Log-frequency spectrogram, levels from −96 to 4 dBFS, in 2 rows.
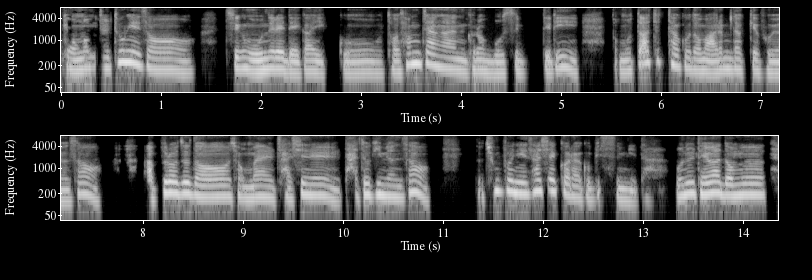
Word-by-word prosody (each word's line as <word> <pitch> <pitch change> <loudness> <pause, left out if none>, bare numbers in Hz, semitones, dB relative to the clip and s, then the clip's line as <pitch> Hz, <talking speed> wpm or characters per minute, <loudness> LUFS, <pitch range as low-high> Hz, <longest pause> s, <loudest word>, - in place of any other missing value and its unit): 경험들 170 +2 -2
통해서 160 - +2 0.3
지금 170 -2 0
오늘의 155 +3 +4
내가 140 +1 0
있고 135 0 -4
더 140 - -3
성장한 205 - +2
그런 145 0 -2
모습들이 135 +5 -3 0.3
너무 140 +1 -4
따뜻하고 215 - 0
너무 150 -2 0
아름답게 150 +1 -1
보여서 135 +6 -3 0.4
앞으로도 210 +6 +4
더 170 -1 +2
정말 160 -1 -1
자신을 165 -1 -1
다독이면서 180 +2 0 0.5
또 - - -13
충분히 230 -4 +3
사실 240 +2 +2
거라고 165 -9 -3
믿습니다. 135 -2 -7 0.2
오늘 195 +5 +2
대화 205 +1 +4
너무 190 0 +2
165 Hz, 310 characters per minute, -20 LUFS, 145-195 Hz, 0.5 s, 오늘의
